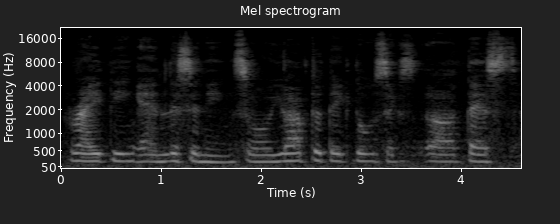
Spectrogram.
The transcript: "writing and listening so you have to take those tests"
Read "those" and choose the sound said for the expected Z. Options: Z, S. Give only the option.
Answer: S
